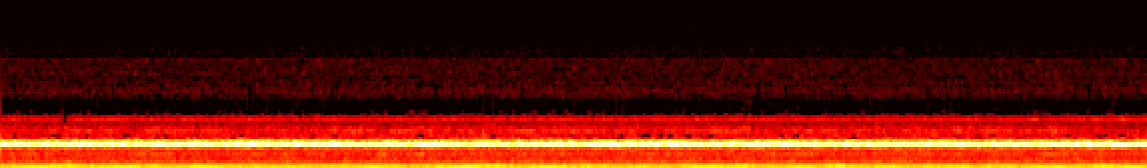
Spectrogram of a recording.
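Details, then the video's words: Unbroken shrill chirping from nighttime crickets holds one high pitch throughout, mixed with the deep, pulsing drone of a humming refrigerator. "Crickets & Refrigerator Humming Sound"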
